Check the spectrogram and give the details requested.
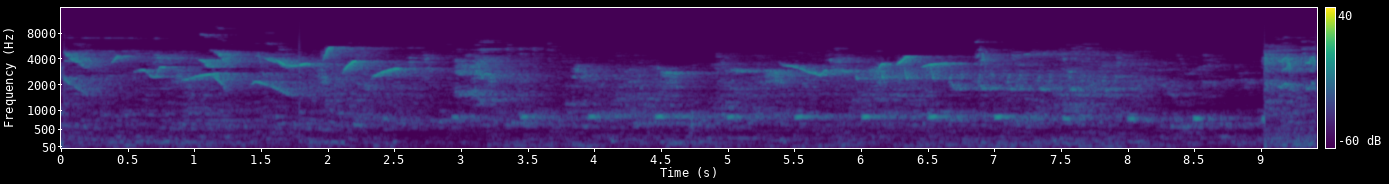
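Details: Philippine magpie-robin recorded April 14, 2022, singing and whistling: rich, rambling warbled phrases of slurred whistles and rapid twitters, rising and falling, with a brief softer lull midway and a faint steady low tone beneath.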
